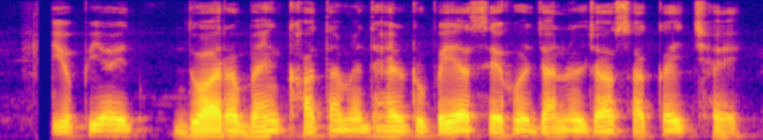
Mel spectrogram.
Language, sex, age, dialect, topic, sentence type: Magahi, female, 31-35, Western, banking, statement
